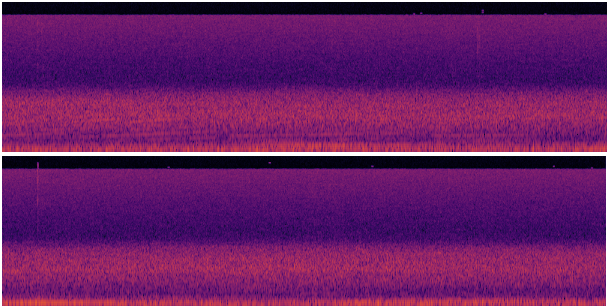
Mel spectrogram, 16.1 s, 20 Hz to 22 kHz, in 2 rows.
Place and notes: Würzburg, Deutschland - Bombenangriff Glockenläuten zum 16.3.1945
26 min binaural recording Glockenläuten der Stadt.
